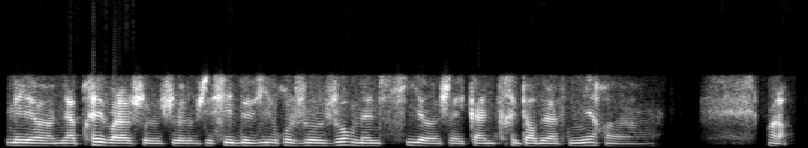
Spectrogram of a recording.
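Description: Hesitant young man, caller, slightly high voice, flat delivery, tinny phone line. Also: normal speed. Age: late 20s. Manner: hesitant, many fillers and restarts. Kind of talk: phone-in call.

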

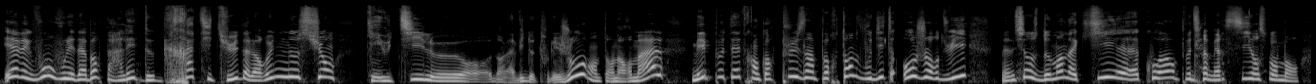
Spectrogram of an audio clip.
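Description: A woman hosting a daily radio health show, guiding the talk and introducing callers and guests in a lively, chatty manner. Her voice sits a bit high, and the studio sound is dry and close. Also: moderate pace, dry recording. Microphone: studio mic.

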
